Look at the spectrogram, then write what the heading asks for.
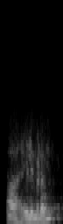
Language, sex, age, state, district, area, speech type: Kannada, male, 60+, Karnataka, Kodagu, rural, conversation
